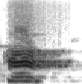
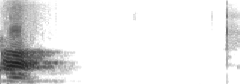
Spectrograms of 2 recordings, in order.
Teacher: उसमें क्या होता है हमारा मुख होता है वो पूर्ण रूप से पूरा खुल जाता है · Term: विवृत स्वर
